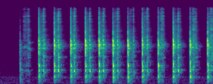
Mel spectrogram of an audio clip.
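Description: Knife blade scraping magnesium ribbon against a countertop in quick repeated strokes, about three to four a second, starting about half a second in. The scraping takes the dull oxide coating off the magnesium to leave it shiny.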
